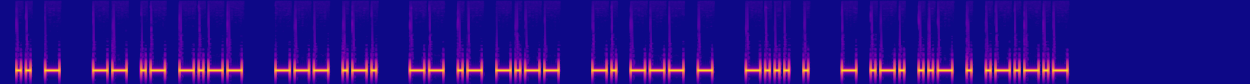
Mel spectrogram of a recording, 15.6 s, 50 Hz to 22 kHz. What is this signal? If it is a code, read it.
Morse code, heard as a keyed tone, about 21 wpm, 700 Hz. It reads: IT MAY OR MAY NOT BE TRUE.
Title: Sentences with 5-Word Phrases - 20wpm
